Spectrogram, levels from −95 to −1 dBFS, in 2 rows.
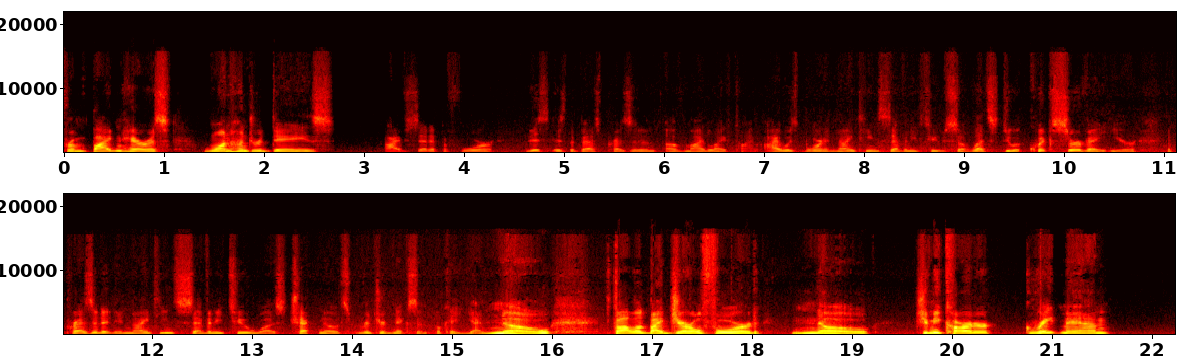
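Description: It's a speech clip, and the main problem is automatic gain rising. Just after the talker moves away around 2.5 s, the input drops by about 17 dB. From 3.2 to 10.53 s the AGC slowly pulls the level back up by about 12 dB, so both the voice and the room noise swell together over several seconds. It climbs again from 11.21 to 14.57 s, by about 4 dB, and briefly once more from 16.82 to 17.71 s, by about 4 dB.

The opposite happens too, with automatic gain falling. Around 15 s the talker moves again, and from 15.36 to 17.96 s the AGC treats the sound as too loud and eases it down by about 5 dB, with that short rise tucked inside. It does the same again from 18.48 to 21.6 s, another drop of about 5 dB. Each time the voice and its background sink together, which tells you it's the gain control moving and not the talker.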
